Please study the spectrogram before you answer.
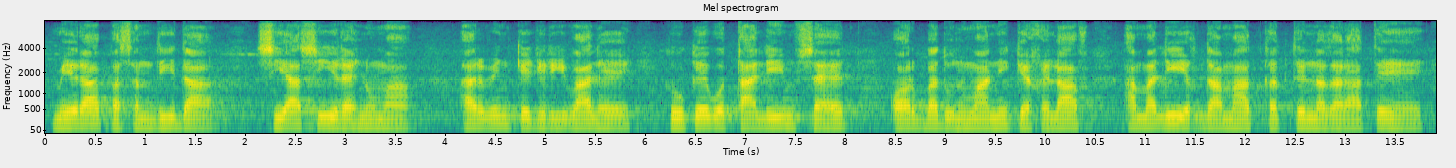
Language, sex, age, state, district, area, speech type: Urdu, male, 60+, Delhi, Central Delhi, urban, spontaneous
